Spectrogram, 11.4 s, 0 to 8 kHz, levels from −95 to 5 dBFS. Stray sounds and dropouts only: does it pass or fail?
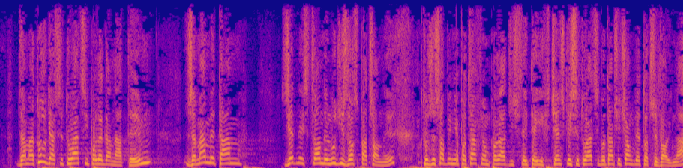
pass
